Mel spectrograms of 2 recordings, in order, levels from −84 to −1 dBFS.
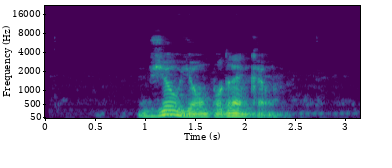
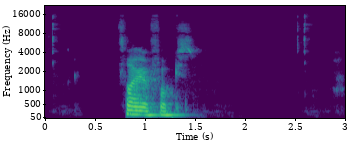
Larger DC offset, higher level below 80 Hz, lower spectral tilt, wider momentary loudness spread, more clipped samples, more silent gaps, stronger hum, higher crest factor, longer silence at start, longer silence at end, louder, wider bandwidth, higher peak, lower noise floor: neither; first, -42 dBFS vs -62 dBFS; first, -8.5 dB/octave vs -6.5 dB/octave; about the same, 15 LU vs 17 LU; neither; neither; neither; second, 18 dB vs 24 dB; first, 0.95 s vs 0.75 s; second, 0.75 s vs 1.55 s; about the same, -22 LUFS vs -24 LUFS; second, 7.4 kHz vs 16 kHz; about the same, -6 dBFS vs -6 dBFS; second, -65 dBFS vs -88 dBFS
